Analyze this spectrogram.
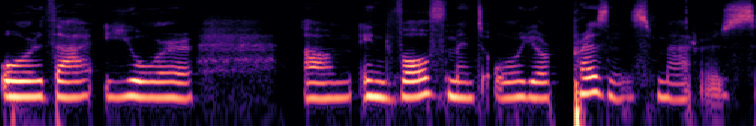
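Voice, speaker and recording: Speaking very slowly at a fairly high pitch, a woman with a non-native accent is heard in a dry, close sound with no echo. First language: not English. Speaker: tarot reader. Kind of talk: pick-a-card tarot reading. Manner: halting, with many fillers.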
